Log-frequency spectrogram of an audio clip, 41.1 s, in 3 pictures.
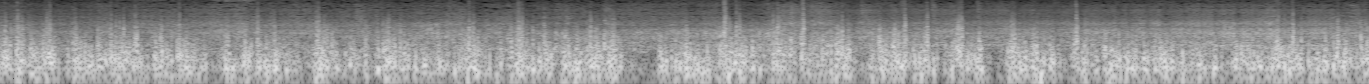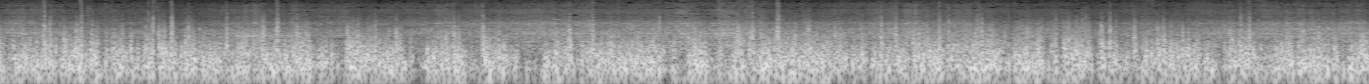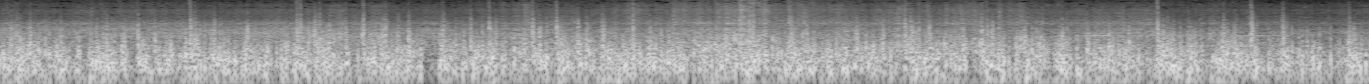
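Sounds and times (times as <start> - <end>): train wheels rumbling on rails: 0.0 - 41.0
wheels clicking over rail joints: 1.1 - 11.1, 30.2 - 38.3.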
